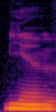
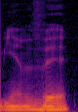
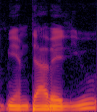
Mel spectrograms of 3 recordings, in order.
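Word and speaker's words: BMW: پس بی ام و رو که برند آلمانی هست رو فهمیدیم چرا میگیم بی ام و. پس بی ام دبلیو اشتباهه دیگه.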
